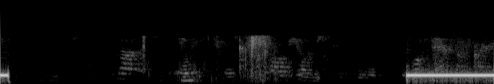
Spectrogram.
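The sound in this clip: A steady telephone call tone sounds while a number is being dialed. A short burst of it opens, then brief speech follows, and the continuous level tone returns loudly and holds to the end.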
